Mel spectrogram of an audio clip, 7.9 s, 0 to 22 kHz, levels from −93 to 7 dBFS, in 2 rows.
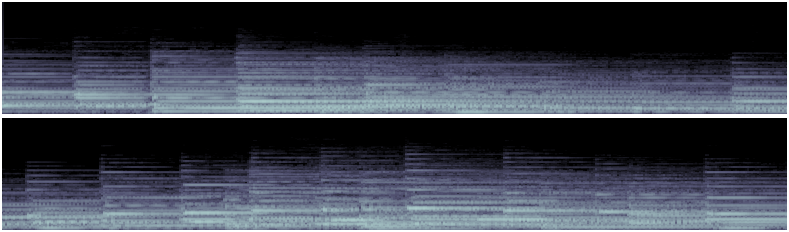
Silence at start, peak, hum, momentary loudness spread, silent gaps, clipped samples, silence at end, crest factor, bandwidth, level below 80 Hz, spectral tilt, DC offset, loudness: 0 s; -10 dBFS; none; 8 LU; none; under 0.1%; 0 s; 14 dB; 6 kHz; -46 dBFS; -10 dB/octave; under 0.1%; -24 LUFS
